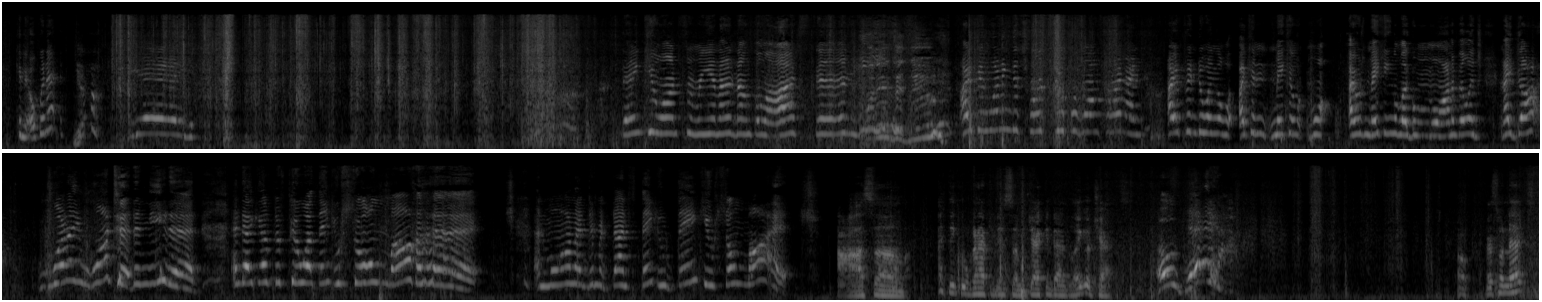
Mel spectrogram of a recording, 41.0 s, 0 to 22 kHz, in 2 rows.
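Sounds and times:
boy talking: 0.2 - 2.6, 7.2 - 32.3, 35.9 - 37.0.

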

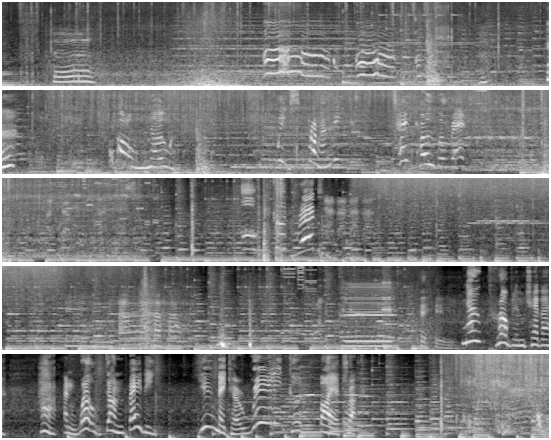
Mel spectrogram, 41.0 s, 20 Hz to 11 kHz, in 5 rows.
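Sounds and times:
cartoon background music: 2.8 - 31.3, 33.8 - 41.0
fire hose water spray hiss: 7.2 - 17.6, 21.6 - 27.0, 39.6 - 41.0.

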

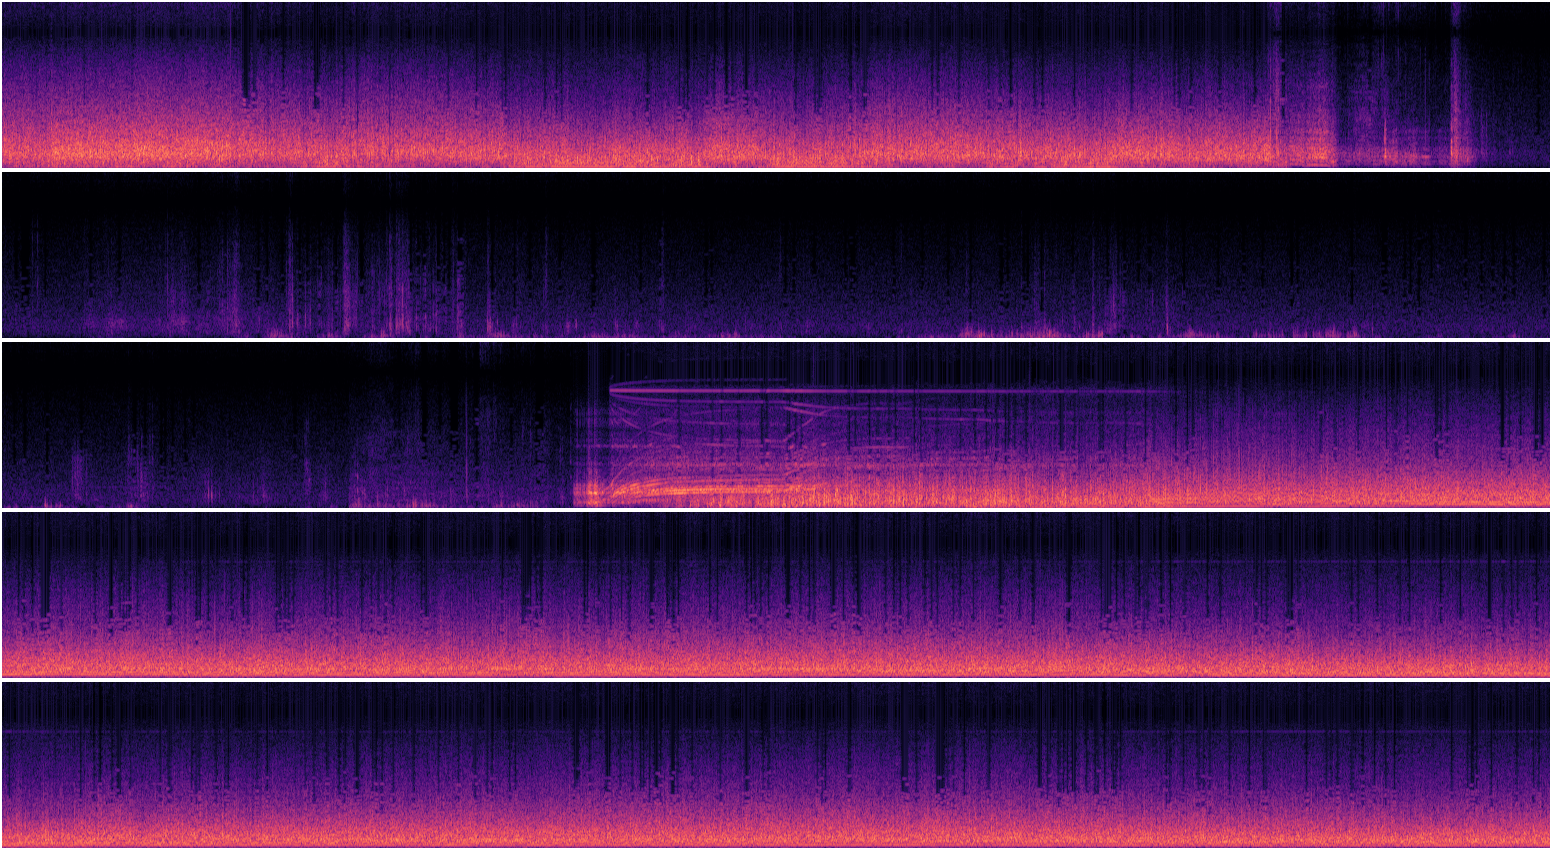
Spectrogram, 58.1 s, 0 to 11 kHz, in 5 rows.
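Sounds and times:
model airplane motor and propeller: 27.5 - 58.0.

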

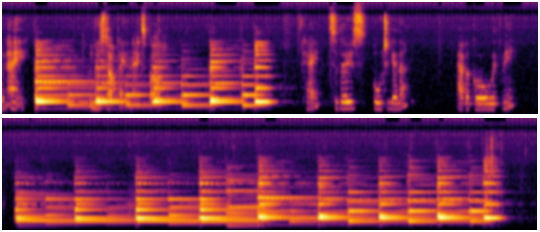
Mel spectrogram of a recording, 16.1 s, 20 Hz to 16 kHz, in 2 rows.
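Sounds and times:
piano playing slow chords: 0.4 - 4.4, 8.2 - 16.0.

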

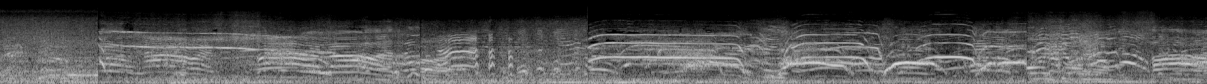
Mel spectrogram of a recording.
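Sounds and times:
people screaming and whooping: 0.1 - 12.0.

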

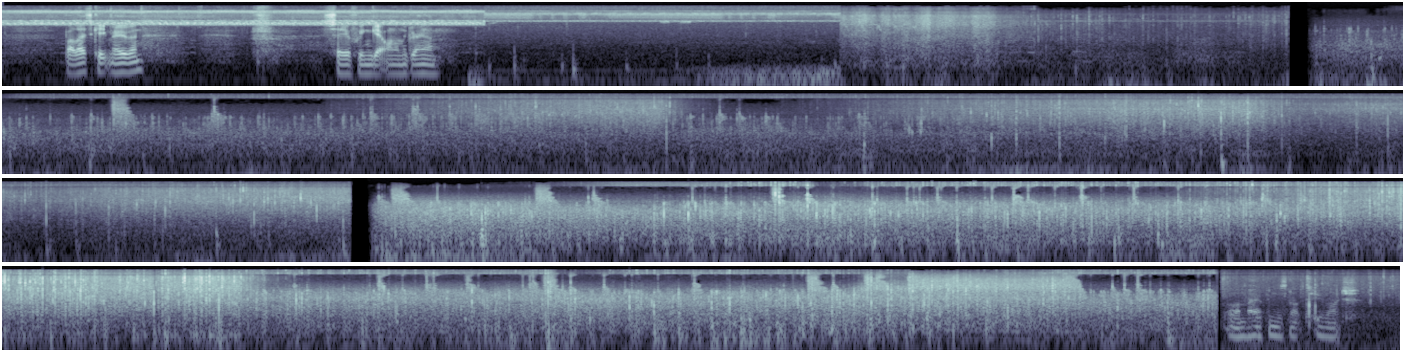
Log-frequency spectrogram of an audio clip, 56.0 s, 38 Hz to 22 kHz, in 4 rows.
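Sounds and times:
pouring rain on bushes: 0.0 - 4.8, 9.0 - 31.5, 32.2 - 56.0
raindrops striking close: 10.6 - 31.5, 32.2 - 56.0.

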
